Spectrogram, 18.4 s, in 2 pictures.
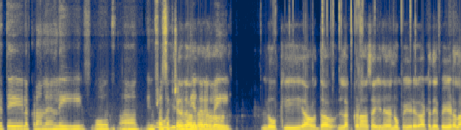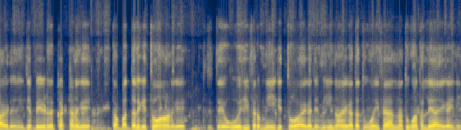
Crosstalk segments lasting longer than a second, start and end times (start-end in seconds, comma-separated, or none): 3.1-4.5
